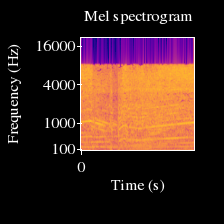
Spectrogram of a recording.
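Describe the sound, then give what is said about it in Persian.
A Paykan car revving hard while skidding in the street: a loud, continuous engine roar whose pitch climbs as the throttle opens, with no voices. “خبرنگار واحد غیر مرکزی خبر در خیابان در حال ویراج دادن با پیکان عزیزش. آخ جون چه دودی هم میکنه.”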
